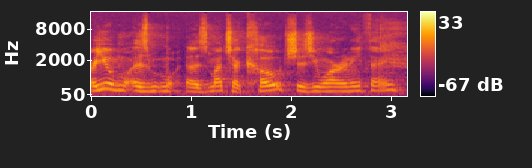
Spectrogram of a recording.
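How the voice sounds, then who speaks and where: The speaker is a man with an American accent. He talks at a moderate pace with a fairly high pitch. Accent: Michigan twang, fading. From Michigan. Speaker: business show host. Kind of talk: interview.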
